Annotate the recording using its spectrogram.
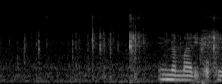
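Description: A plastic packet rustling, with a few light clicks, as white powder is shaken out of it into a small bowl. A woman's voice starts near the end.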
